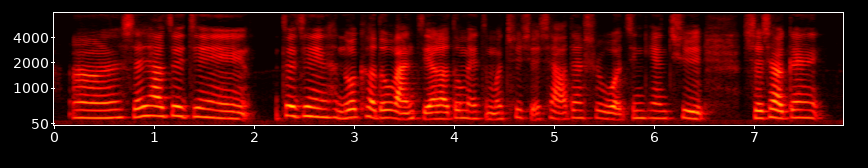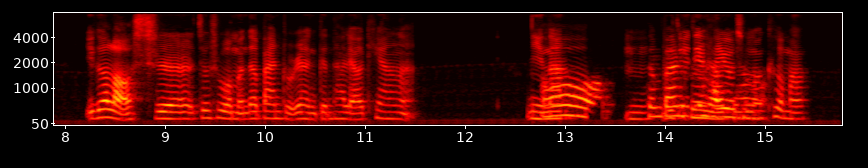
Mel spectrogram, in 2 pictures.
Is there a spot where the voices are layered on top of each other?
Yes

